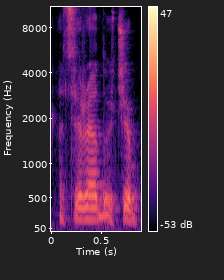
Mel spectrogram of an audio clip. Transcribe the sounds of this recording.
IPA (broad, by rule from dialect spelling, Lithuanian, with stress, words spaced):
ɐtʲsʲɪˈrɑːdoː t͡ʃʲɛ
